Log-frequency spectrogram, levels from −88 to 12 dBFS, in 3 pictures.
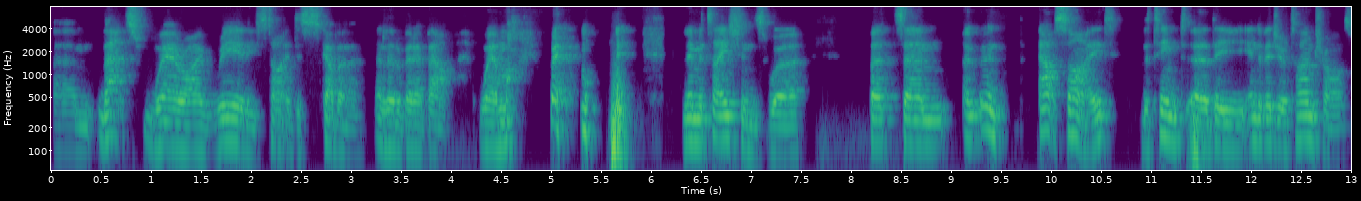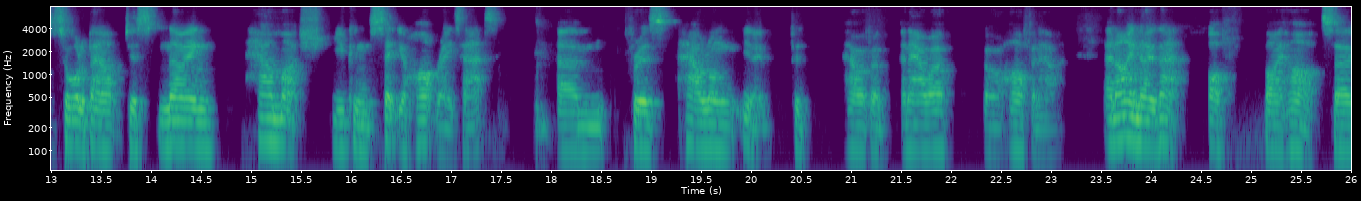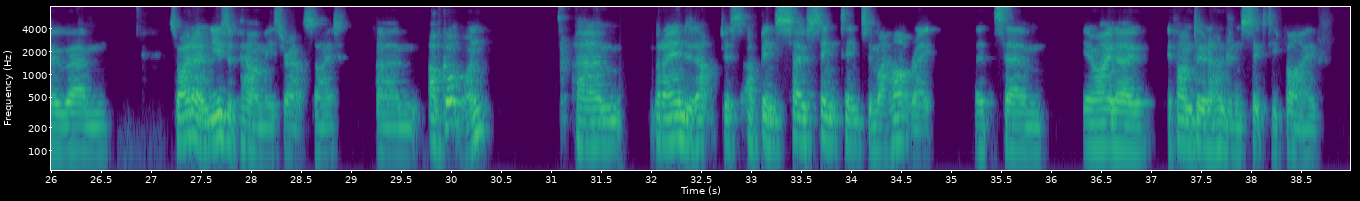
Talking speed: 155 wpm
